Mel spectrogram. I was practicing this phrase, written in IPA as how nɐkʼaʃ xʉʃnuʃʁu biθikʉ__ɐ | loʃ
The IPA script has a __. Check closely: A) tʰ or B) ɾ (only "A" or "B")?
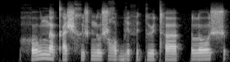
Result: A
